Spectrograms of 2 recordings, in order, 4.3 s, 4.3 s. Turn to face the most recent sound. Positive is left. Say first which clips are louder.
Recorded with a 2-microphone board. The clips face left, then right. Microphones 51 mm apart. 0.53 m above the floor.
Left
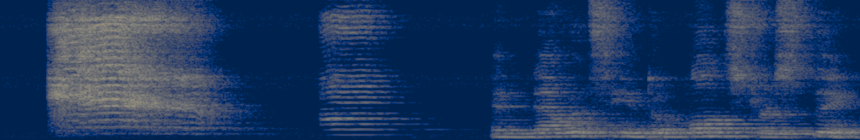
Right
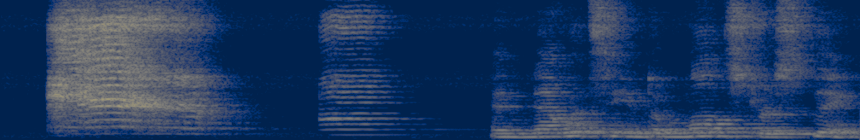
# left 1 dB
turn(degrees=-10)  # may be behind; listen again after turning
